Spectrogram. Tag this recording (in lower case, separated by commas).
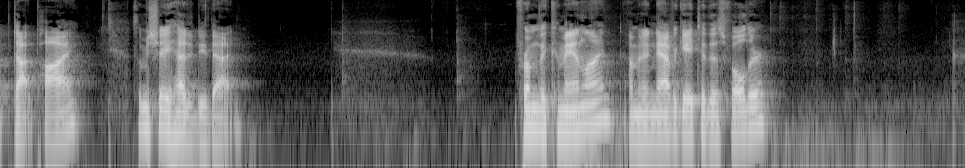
speech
